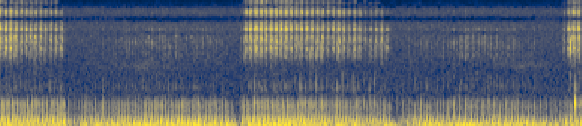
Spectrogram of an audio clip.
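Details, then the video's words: Domestic cat producing a loud low rumbling purr in short breath-driven bursts, brief pauses and hissy inhales separating about three rumbling stretches. "Cat rumbling sound 猫のゴロゴロ音"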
